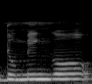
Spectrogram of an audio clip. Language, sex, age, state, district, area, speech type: Goan Konkani, female, 30-45, Goa, Quepem, rural, spontaneous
